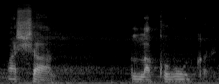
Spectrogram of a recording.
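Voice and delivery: very low, hushed pious voice; mock pious murmur. Acted pious welcome to prayer. (ধার্মিকের নকলে খুব নিচু, মৃদু গলায়)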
